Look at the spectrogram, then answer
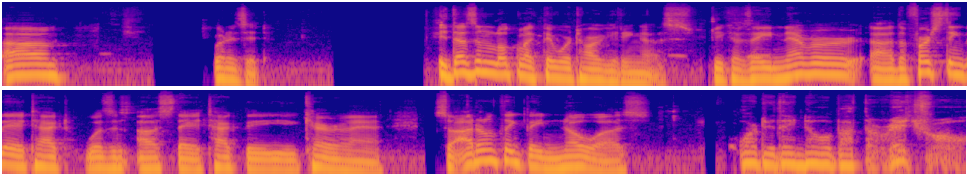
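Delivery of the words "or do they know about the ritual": secretive, in-character stage whisper. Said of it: "I whisper that".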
